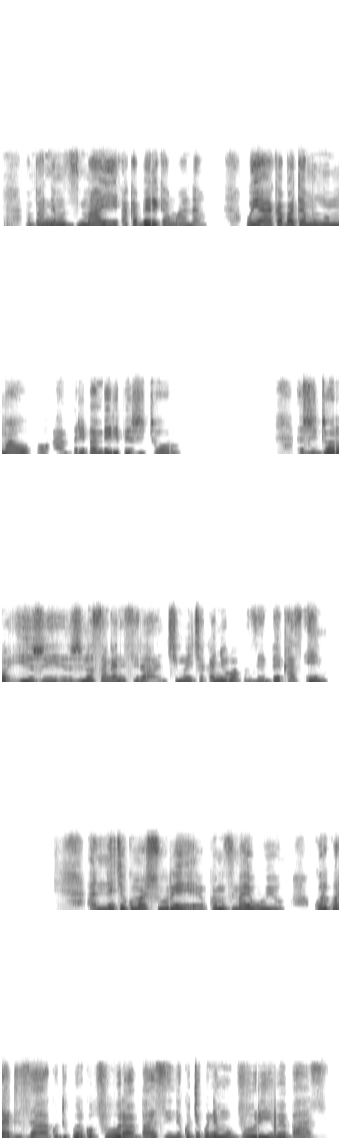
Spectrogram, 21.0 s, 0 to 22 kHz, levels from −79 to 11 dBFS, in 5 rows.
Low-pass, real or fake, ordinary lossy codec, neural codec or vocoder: 7.2 kHz; fake; Opus, 32 kbps; vocoder, 44.1 kHz, 128 mel bands, Pupu-Vocoder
